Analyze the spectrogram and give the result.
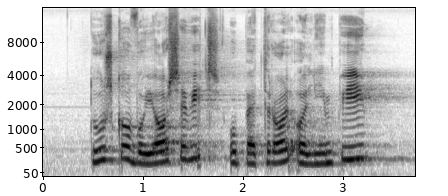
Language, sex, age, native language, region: Slovenian, female, 30-49, Slovenian, Zasavska region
